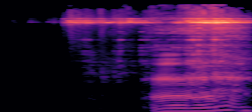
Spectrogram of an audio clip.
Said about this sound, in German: plötzlich vernahm er ein klirrendes Geräusch. So als ob jemand Ketten über den Kellerboden ziehen würde.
